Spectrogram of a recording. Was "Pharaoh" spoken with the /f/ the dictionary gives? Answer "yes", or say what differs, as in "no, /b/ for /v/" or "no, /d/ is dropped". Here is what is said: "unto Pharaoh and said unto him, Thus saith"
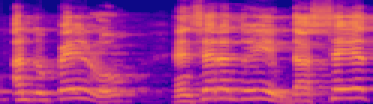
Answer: no, /p/ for /f/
